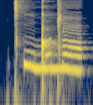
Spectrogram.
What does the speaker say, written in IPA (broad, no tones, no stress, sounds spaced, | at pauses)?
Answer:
ǀʰ i ŋ͡ǃ u ŋ͡ǁ ɛ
